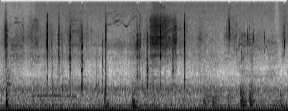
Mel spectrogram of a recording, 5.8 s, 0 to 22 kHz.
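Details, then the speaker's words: Kia Ceed, believed 2010, engine idling after replacing the worn steering column bush/cogwheel that caused a lumpy sound when turning: low even engine rumble, only a few light clicks, no rough grinding; steering smooth and quiet. "and smooth. Isn't that incredible that little cogwheel can cause that noise and not your steering wheel?"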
